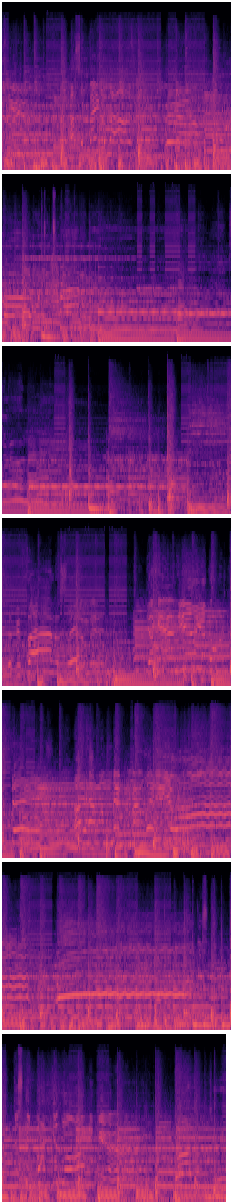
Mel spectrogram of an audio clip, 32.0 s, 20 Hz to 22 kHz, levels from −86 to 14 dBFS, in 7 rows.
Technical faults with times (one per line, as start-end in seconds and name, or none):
0.00-31.97 computer activity noise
